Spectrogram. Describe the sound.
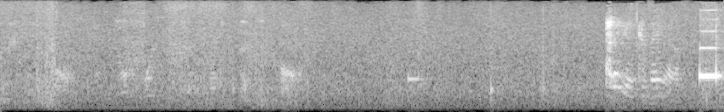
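Telephone keypad dialing tones as a phone call is placed by voice command: a few short, loud electronic beeps clustered near the end, following a stretch of faint, muffled voices and low background noise.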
